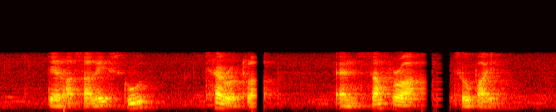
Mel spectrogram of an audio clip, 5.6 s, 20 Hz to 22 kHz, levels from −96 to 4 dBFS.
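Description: Packet loss with pitch repetition occurs three times. The receiver repeats the last pitch period to fill each gap. At 0.64 to 0.66 s, 20 ms is lost: a brief buzzy hold. At 2.52 to 2.64 s, 120 ms fades toward silence. From 4.22 to 4.50 s, scattered losses total 240 ms, giving choppy breaks.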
